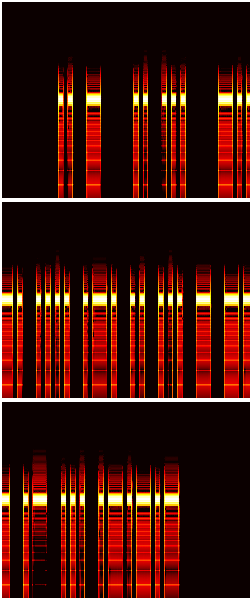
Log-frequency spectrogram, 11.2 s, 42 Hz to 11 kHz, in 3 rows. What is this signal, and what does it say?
Morse code, heard as a keyed tone, about 17 wpm, 700 Hz. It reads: IT IS CHRISTMAS.
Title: Easy Phrases 17wpm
